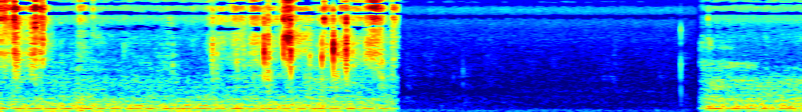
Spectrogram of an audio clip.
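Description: Quiet handling noise of fleece wadding and paper being trimmed and moved about, with a few soft clicks over a steady low hum; about three seconds in the sound cuts to dead silence for about two seconds.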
